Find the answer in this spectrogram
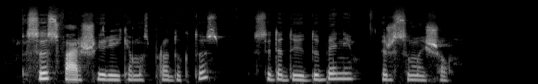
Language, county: Lithuanian, Kaunas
